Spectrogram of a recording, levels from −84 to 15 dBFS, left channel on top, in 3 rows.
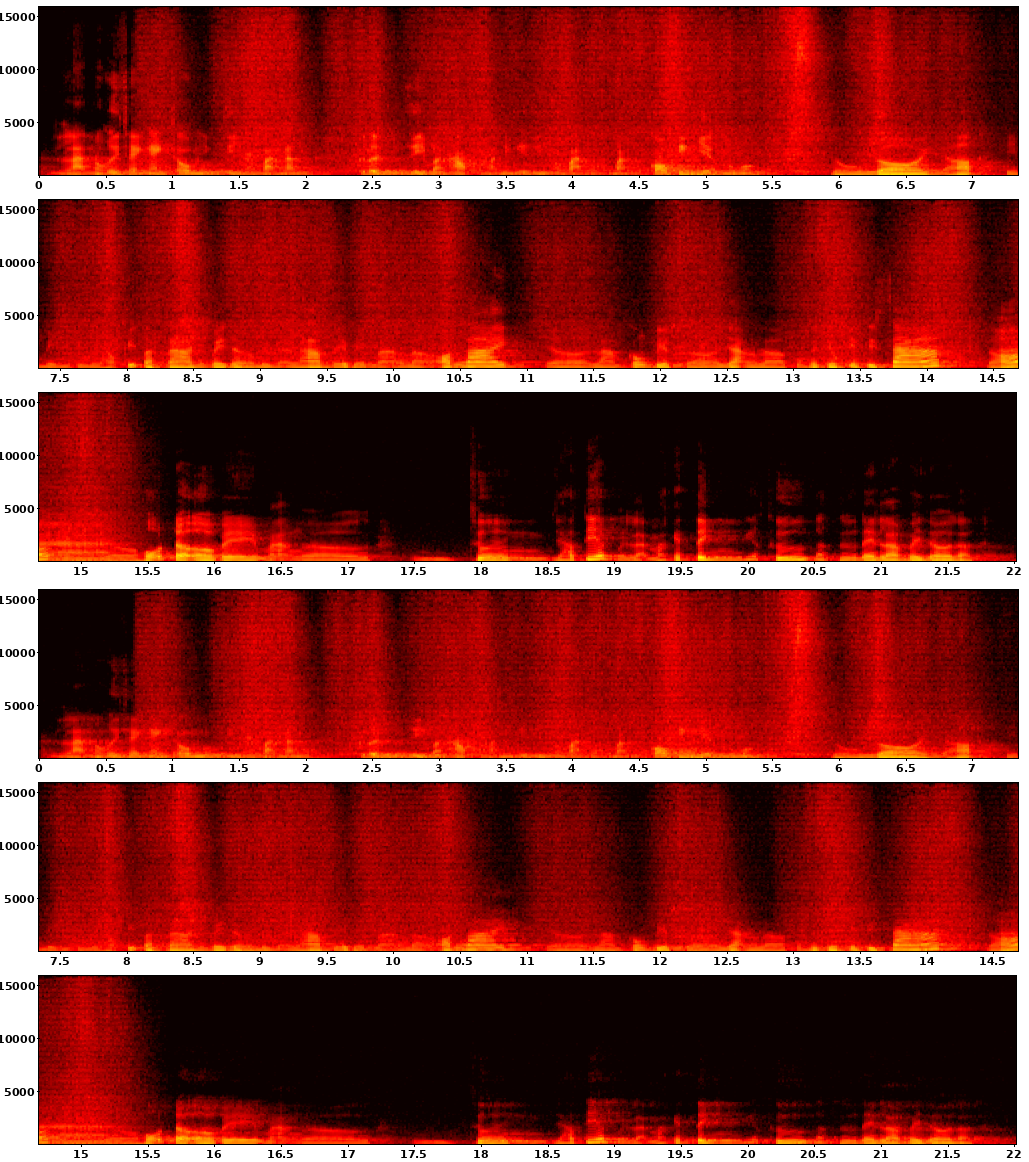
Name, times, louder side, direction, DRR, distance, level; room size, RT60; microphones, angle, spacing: voice 1, 0.1-5.4 14.5-15.4 21.1-21.4, left 1 dB, 65° left, 8 dB, 2.4 m, -31 dB
sound 1, 0.7-15.5, equal, ahead, 5.0 m, -41 dB
voice 2, 5.9-7.0 7.3-10.9 11.1-14.1 14.4-17.2 17.5-21.7, left 4 dB, 90° left, 13 dB, 0.6 m, -26 dB
20.0 x 19.0 x 7.0 m, 1.3 s
head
